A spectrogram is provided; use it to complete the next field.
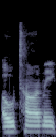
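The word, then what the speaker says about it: Ohtani: i I believe and Otani kind of like it sounds o-t-a-n-i release yeah cause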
